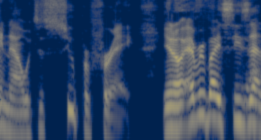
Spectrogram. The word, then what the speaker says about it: Frey: a common occurrence I'm I'm my family's German used to be like if you went over to Germany it's now which is super fry you know everybody sees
